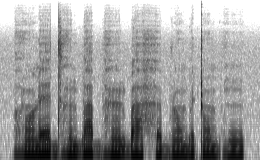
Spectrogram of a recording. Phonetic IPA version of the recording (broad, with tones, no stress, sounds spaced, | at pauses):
ɦ ɔ̃˨ ɽ ɛ˦˨ dʱ ə̃˨˦ b a˦ bʱ œ̃˧ ɓ a˨ h œ˧ b ɭ ɔ̃˦ b ə˧ ʈ ɔ̃˧ bʱ ũ˨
